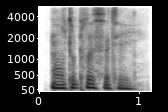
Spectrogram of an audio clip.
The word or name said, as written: multiplicity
